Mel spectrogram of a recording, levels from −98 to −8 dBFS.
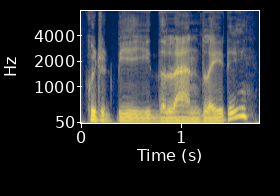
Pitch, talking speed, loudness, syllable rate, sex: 100 Hz, 170 wpm, -19 LUFS, 4.1 syllables/s, male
